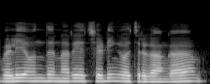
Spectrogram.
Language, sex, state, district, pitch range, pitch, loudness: Tamil, male, Tamil Nadu, Kanyakumari, 140-150 Hz, 145 Hz, -14 LUFS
